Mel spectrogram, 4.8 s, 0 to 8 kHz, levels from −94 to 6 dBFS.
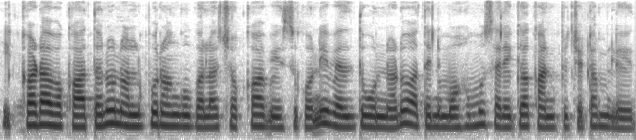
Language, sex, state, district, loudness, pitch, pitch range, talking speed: Telugu, female, Telangana, Adilabad, -17 LUFS, 200 Hz, 190-215 Hz, 175 wpm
